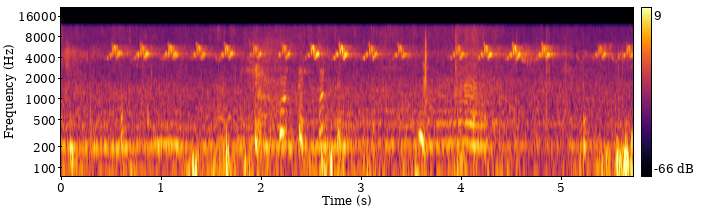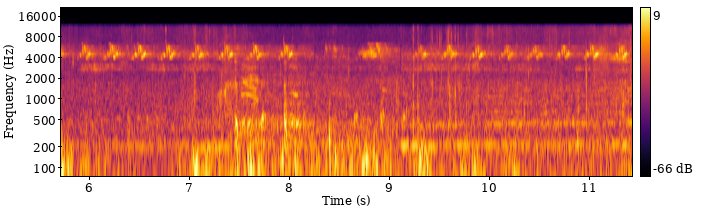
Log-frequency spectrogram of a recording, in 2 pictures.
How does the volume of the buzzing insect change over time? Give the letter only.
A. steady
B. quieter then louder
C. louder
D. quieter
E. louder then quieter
A.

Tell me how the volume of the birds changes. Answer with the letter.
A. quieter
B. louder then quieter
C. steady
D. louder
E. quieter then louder
C.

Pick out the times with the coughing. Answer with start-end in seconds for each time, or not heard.
1.9-3.7, 7.4-9.0.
